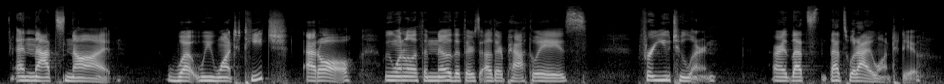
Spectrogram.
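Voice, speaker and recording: A woman's normal speaking voice, fairly low in pitch, with fairly even intonation and a moderate pace, on a very clean recording with a silent background. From Texas (College Station). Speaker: museum content developer. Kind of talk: casual interview conversation.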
